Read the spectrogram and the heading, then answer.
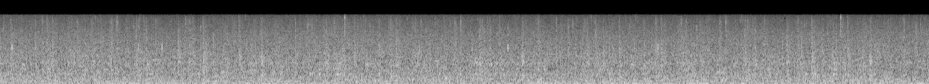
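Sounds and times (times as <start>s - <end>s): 
rain: 0.0s - 9.2s.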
